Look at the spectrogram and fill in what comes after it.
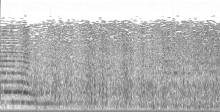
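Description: Passenger train rushing past close by at speed: a steady loud rush and rumble of the passing carriages. Near the start, a brief pitched tone slides downward in pitch.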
